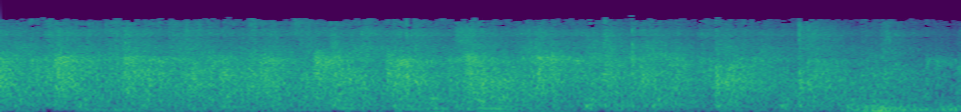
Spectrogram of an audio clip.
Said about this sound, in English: And there's some who are missing today, but can we also give them a round of applause?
